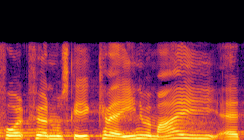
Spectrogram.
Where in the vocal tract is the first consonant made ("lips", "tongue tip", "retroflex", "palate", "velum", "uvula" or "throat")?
lips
